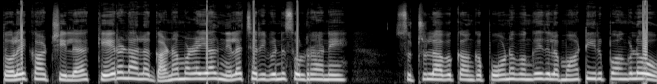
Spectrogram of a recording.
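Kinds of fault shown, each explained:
Integer overflow: Loud speech peaks went past the largest value the integer format can hold. Instead of being limited, they wrapped around to the opposite sign. Each such sample jumps across the full range, making a violent crack. Here it is heard at 0.21, 2.07, 2.54 and 2.97 s, and from 6.43 to 6.47 s. The overdrive is small, about 1 dB at most. Even so, each crack is far sharper than clipping.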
